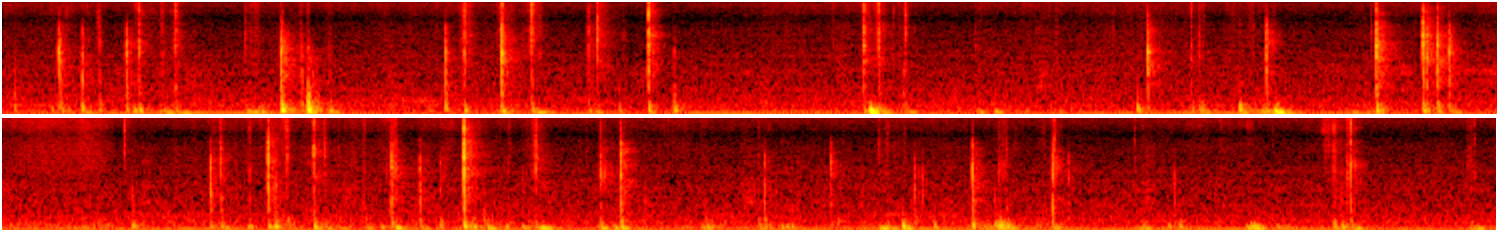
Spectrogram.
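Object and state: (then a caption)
Foil-lined paper wipe sachets, full. Two small, flat, sealed disinfectant wipe sachets of foil-lined paper, full and joined side by side, lie on a table and are tapped and scratched with long painted nails and fingertips. The result is a steady run of short, dry, clicky taps with soft low thumps and bright crisp ticks. A few brief crinkly scratches mix in over a quiet background.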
